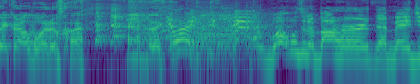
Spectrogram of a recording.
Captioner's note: audience laughing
